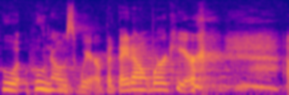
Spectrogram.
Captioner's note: laughs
